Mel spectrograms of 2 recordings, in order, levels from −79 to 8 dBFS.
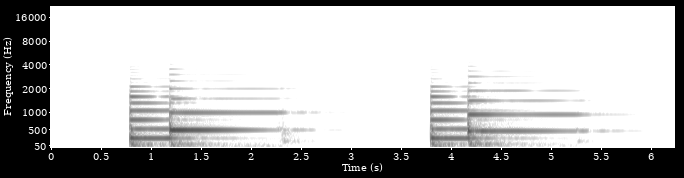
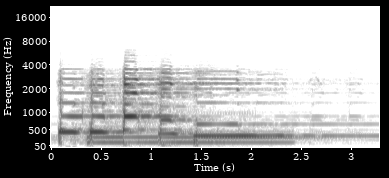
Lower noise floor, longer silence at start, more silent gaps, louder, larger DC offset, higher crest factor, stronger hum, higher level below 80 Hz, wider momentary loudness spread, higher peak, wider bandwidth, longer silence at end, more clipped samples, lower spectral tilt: first, under -90 dBFS vs -47 dBFS; first, 0.8 s vs 0.05 s; neither; second, -32 LUFS vs -23 LUFS; neither; about the same, 18 dB vs 20 dB; neither; first, -58 dBFS vs -70 dBFS; first, 21 LU vs 15 LU; second, -16 dBFS vs -6 dBFS; second, 4 kHz vs 6.2 kHz; first, 0.9 s vs 0 s; neither; about the same, -6.5 dB/octave vs -7.5 dB/octave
